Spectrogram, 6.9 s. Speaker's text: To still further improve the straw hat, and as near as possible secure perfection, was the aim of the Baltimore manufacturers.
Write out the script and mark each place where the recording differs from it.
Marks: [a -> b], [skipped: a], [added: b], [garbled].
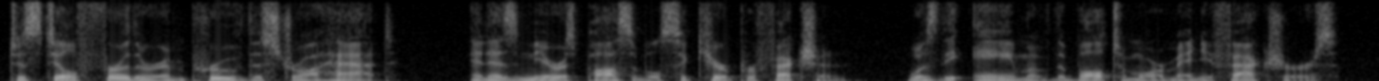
To still further improve the straw hat, and as near as possible secure perfection, was the aim of the Baltimore manufacturers.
